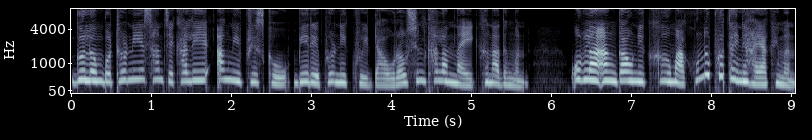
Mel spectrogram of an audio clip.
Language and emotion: Bodo, surprised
